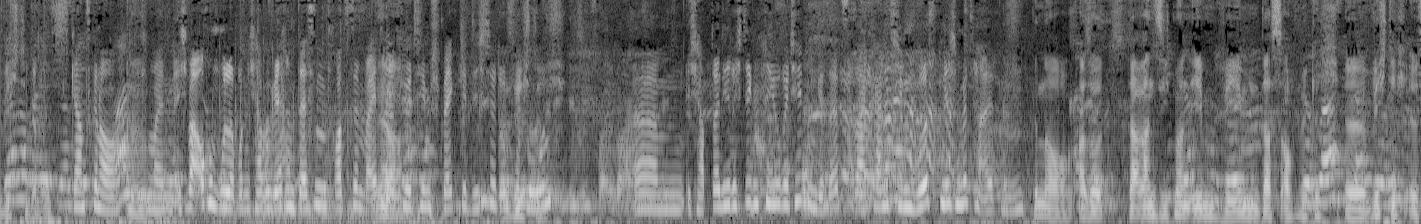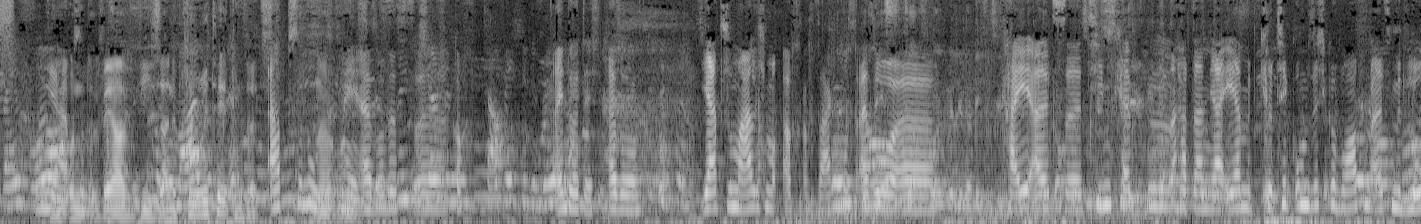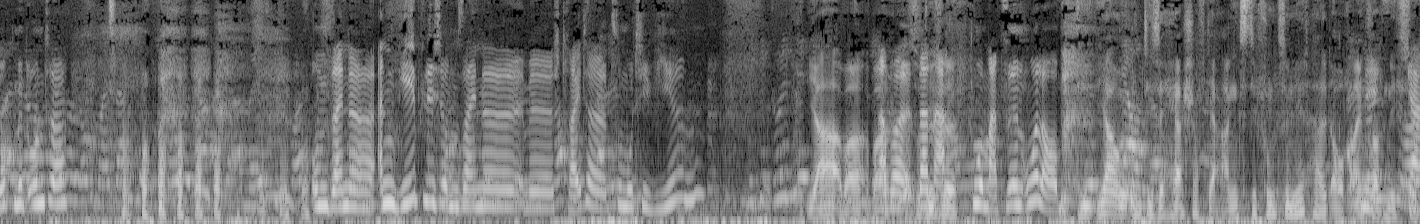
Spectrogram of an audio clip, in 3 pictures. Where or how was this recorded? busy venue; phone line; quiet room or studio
busy venue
